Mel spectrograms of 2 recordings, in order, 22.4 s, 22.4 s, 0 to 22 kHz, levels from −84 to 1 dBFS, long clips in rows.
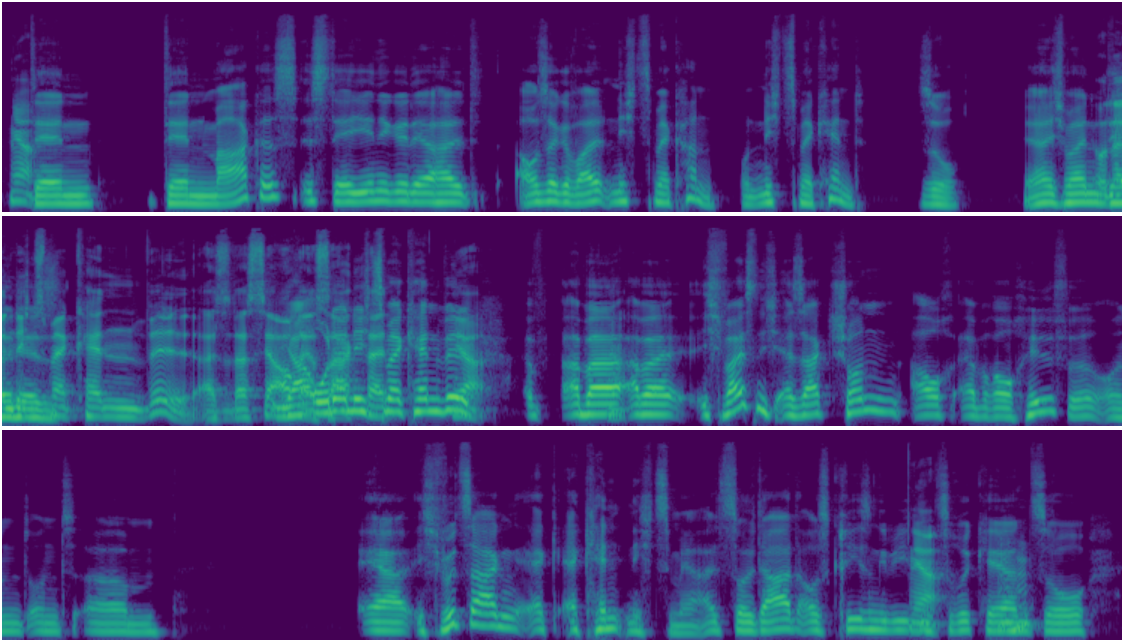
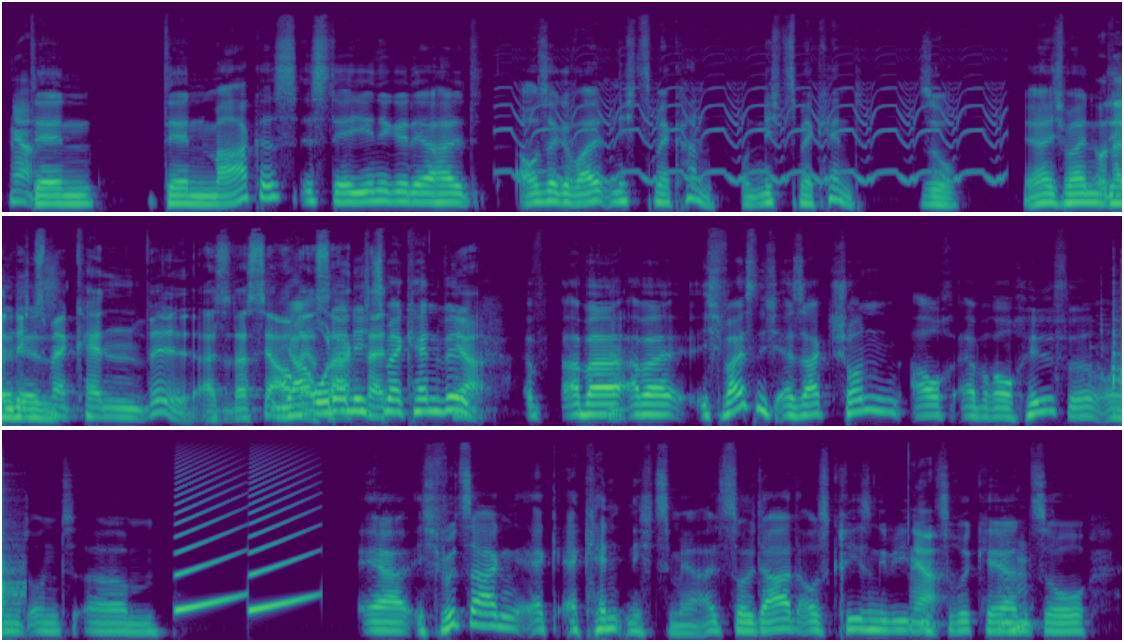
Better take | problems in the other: first | siren; faint; from 3.5 to 6.5 s; peak 15 dB below the speech // phone ringing; noticeable; at 15 s; peak 6 dB below the speech // siren; loud; at 16 s; peak 3 dB above the speech

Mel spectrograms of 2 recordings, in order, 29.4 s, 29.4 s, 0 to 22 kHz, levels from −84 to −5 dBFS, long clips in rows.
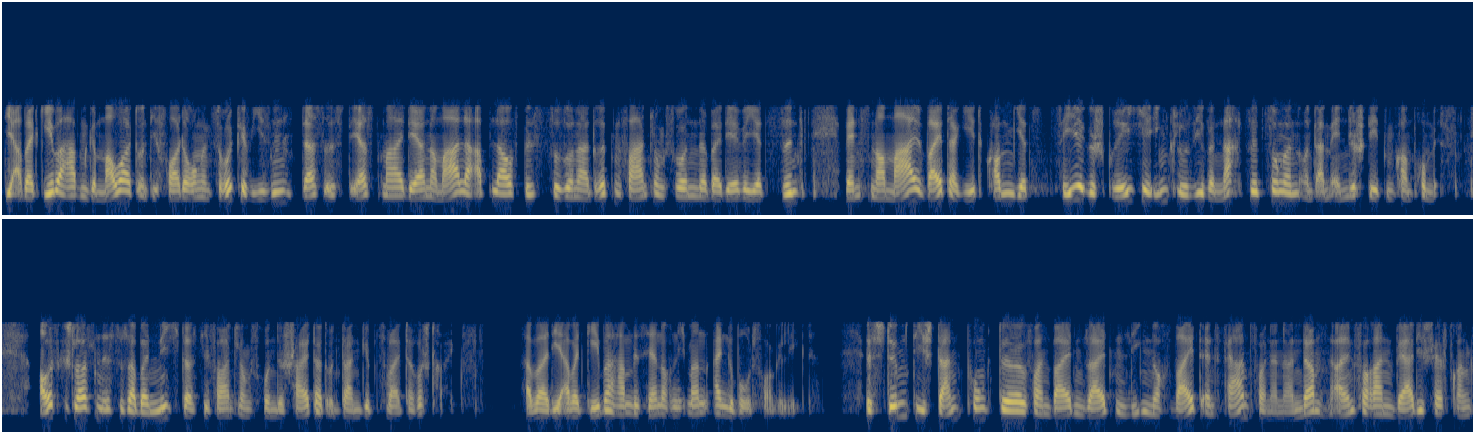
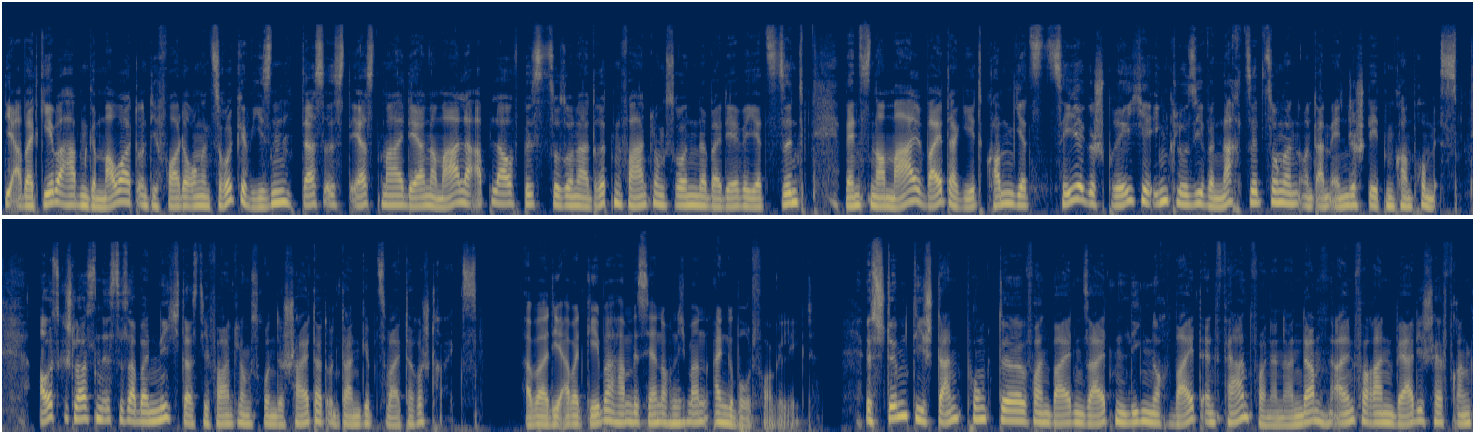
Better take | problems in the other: second | phone-call audio; nothing above 3.5 kHz

